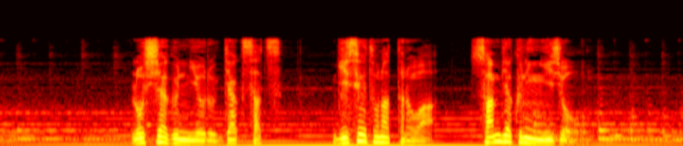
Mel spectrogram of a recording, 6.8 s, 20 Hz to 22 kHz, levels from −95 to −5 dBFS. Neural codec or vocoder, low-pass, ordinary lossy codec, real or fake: none; 7.2 kHz; none; real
